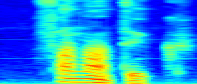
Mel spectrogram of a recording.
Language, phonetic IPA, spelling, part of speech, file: Polish, [fãˈnatɨk], fanatyk, noun, Pl-fanatyk.ogg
